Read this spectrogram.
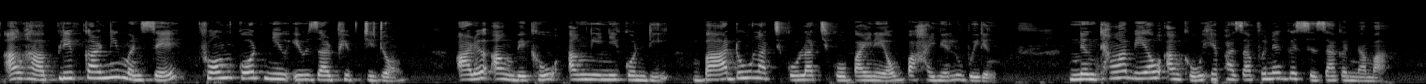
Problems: none marked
